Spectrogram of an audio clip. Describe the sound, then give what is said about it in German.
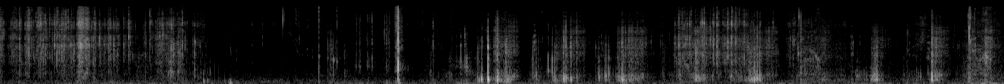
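Crunchy chewing of a WWI trench ration biscuit much like zwieback, with many irregular dry bites and crackly crunches rising and falling in loudness, no voices. “ich muss jetzt einfach mal so frech sein, jetzt auch mit offenem, bzw. mit vollem Mund zu sprechen. Es ist im Prinzip eigentlich, es schmeckt nach ganz normalem, herkömmlichen, schlichten Zwieback, hat im Prinzip keinen wesentlichen Geschmack.”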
